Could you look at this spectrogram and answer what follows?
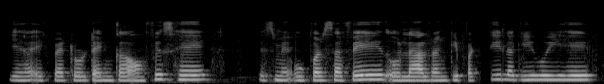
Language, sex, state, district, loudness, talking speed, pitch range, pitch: Hindi, female, Chhattisgarh, Sukma, -27 LUFS, 180 wpm, 185-210 Hz, 195 Hz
